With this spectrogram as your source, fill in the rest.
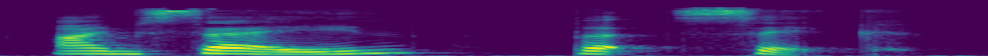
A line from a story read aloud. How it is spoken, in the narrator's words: Paltrow replied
